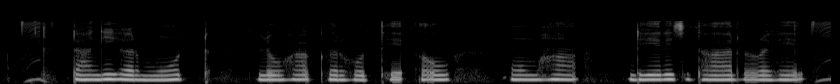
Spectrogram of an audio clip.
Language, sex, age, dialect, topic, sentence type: Chhattisgarhi, female, 18-24, Northern/Bhandar, agriculture, statement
